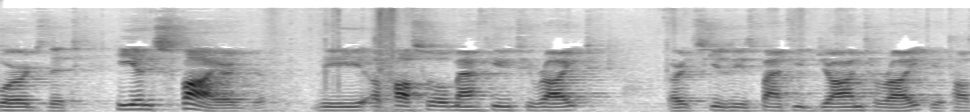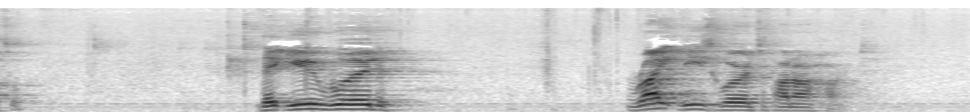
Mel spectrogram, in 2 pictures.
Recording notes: Preached the morning of April 9, 2023, for the Heidelberg Presbyterian Church in Heidelberg, Mississippi.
